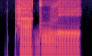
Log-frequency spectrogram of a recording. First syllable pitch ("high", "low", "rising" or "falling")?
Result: low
